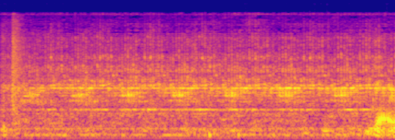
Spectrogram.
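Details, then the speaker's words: CEC Georgian ceiling fan with painted blades running: steady rough, ratchety grinding with a faint hum, a really bad worn bearing noise. "really bad bearing noise. And I don't know how to cure that."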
